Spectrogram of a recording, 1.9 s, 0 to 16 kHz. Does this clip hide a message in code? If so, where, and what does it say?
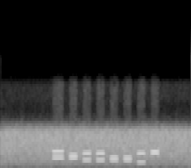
Yes: multi-frequency trunk signalling (R1, as on North American trunks) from 0.5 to 1.6 s, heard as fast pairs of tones, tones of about 70 ms, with phone line noise. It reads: KP 688337 ST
